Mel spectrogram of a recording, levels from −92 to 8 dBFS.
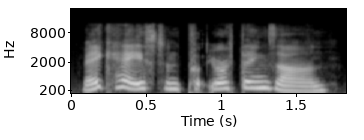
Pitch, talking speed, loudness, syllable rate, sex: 235 Hz, 230 wpm, -17 LUFS, 5.0 syllables/s, female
